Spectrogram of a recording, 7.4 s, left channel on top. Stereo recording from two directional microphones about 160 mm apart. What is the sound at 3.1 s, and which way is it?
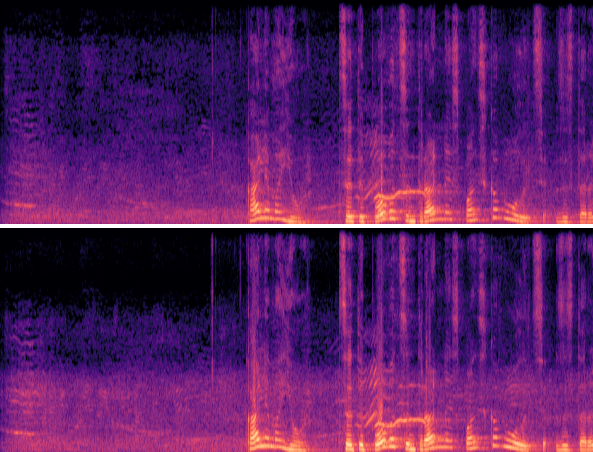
A woman's voice, 25° right (ahead or behind).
